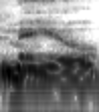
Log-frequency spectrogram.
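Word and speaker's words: MAEOE: could ever get and they pronounce it Mayo but it's like Maui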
